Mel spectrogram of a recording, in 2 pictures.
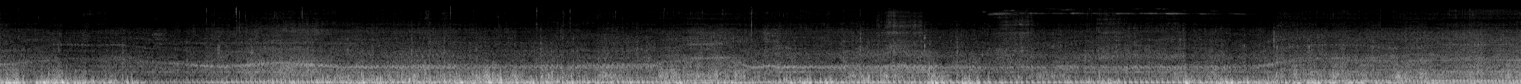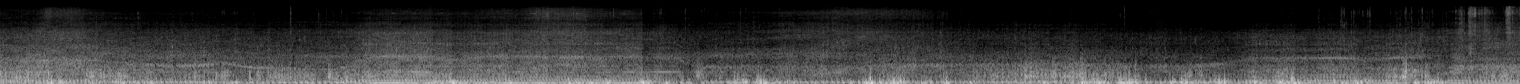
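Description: Steady engine and road rumble of a slow-moving vehicle pacing a runner, with wind buffeting the microphone. The engine pitch rises and falls slightly a few times.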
